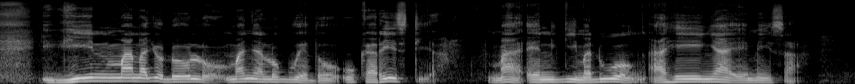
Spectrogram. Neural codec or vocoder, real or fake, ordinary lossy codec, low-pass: vocoder, 44.1 kHz, 128 mel bands, Pupu-Vocoder; fake; none; none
